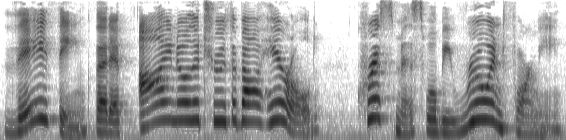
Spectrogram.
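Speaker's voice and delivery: Santa crying out his suspicion, mildly hammed up; cried out. A narrator's reading. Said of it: "cried Santa".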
